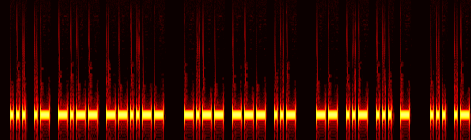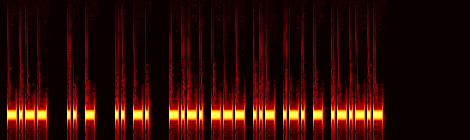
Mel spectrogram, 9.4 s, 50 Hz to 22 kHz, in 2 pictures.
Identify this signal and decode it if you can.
Morse code, heard as a keyed tone, about 40 wpm, 700 Hz. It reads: SAY, YOU MUST SAY IT IN COURT.
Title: Sentences from Top 1600 Words 40wpm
